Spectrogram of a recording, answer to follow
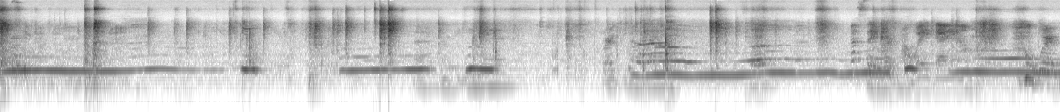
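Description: A woman humming a tune in long held notes, with the short scratchy strokes of a hairbrush pulled through a damp wig's hair.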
